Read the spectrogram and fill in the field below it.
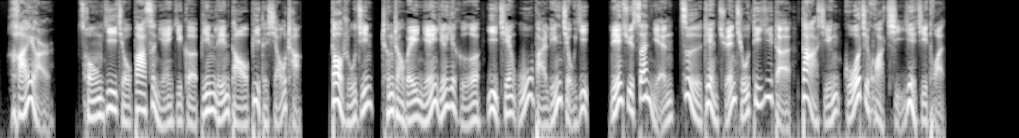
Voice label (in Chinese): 国语男声配音, 专题; 海尔; 全能录音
